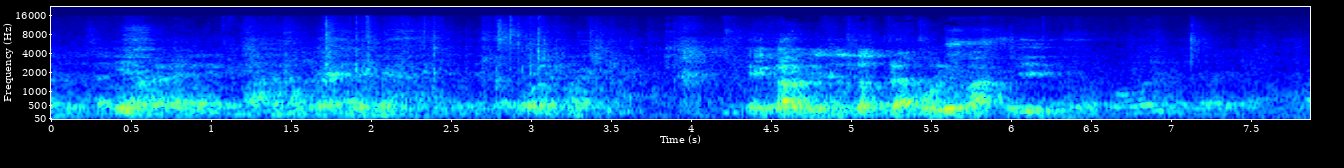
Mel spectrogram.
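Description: A man speaks calmly into a microphone, heard through loudspeakers in a room with some echo.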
